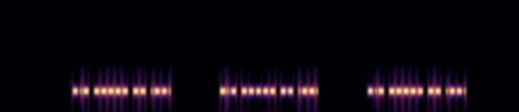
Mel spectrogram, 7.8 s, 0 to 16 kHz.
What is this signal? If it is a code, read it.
Morse code, heard as a keyed tone, about 44 wpm, 700 Hz. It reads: K0MP K0MP K0MP
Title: Call Signs Repeated 2x - 45wpm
